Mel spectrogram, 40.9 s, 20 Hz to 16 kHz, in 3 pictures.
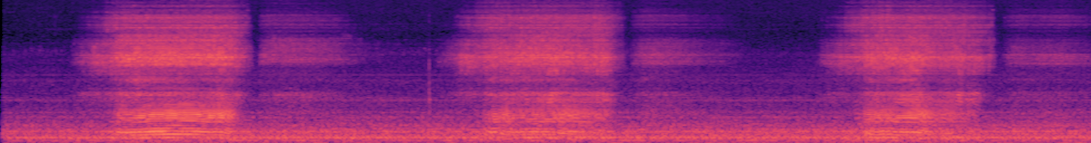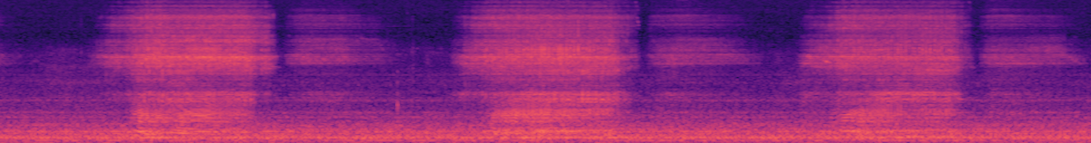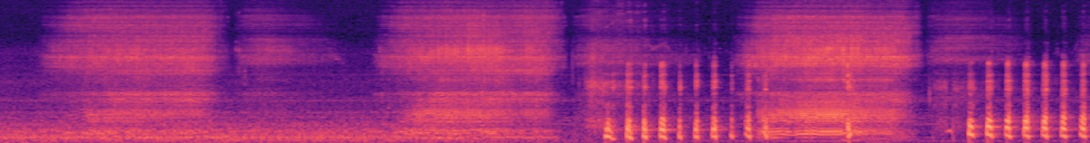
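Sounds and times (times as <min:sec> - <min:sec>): man snoring: 0:01.0 - 0:04.2, 0:05.7 - 0:08.6, 0:10.3 - 0:13.6, 0:14.9 - 0:18.1, 0:19.4 - 0:22.7, 0:23.7 - 0:26.5, 0:27.8 - 0:30.9, 0:32.0 - 0:40.9
quiet breathing: 0:03.2 - 0:04.6, 0:07.8 - 0:09.3, 0:17.1 - 0:18.6, 0:21.8 - 0:23.1, 0:25.9 - 0:27.2, 0:30.0 - 0:32.2, 0:38.8 - 0:39.5.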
